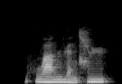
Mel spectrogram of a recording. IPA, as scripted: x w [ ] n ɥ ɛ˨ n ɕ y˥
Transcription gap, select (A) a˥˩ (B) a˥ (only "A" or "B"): B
